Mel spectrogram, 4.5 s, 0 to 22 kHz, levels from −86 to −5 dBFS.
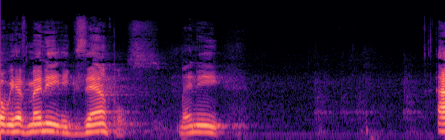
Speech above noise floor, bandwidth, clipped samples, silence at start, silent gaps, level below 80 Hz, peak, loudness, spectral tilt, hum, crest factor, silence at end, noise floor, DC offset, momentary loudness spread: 37 dB; 14.5 kHz; under 0.1%; 0 s; none; -66 dBFS; 0 dBFS; -24 LUFS; -5.5 dB/octave; none; 26 dB; 0 s; -61 dBFS; under 0.1%; 19 LU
